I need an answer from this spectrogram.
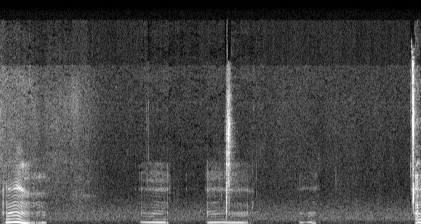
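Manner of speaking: quiet kissing hums; soft kissing murmurs. Acted. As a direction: murmur softly while kissing. Kissing sounds, softly.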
